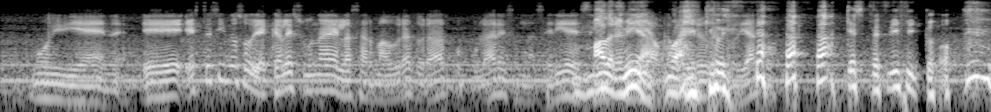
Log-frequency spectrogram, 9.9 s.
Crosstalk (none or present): present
